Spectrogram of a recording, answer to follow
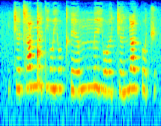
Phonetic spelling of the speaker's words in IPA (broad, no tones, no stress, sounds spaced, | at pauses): c ɘ d͡z ɑ ŋ͡ǃ ɘ t j o j o kʰ e ə̯ mː e j o ə̯ c ɘ ɲ ɑ ə̯ k o t͡ʃ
